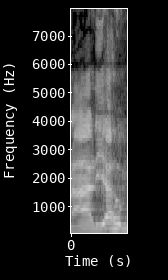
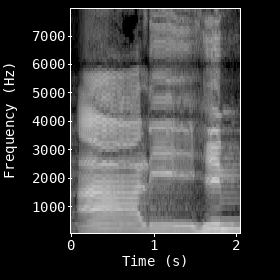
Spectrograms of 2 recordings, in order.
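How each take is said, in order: First: The middle 'ya' is voiced and ends in 'hum'. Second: The middle 'ya' is silent and ends in 'him'. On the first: Above them there is thin silk. "ya-nya di fathah ini loh ... kemudian ha-nya di dhammah" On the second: They wear clothes of thin silk. "ya-nya disukun ... di kasrohnya huruf ha"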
